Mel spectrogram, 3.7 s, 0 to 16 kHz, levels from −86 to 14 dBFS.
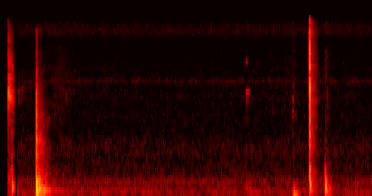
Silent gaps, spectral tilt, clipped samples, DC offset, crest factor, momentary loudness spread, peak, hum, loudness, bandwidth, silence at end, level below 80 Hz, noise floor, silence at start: none; -3.5 dB/octave; under 0.1%; under 0.1%; 36 dB; 14 LU; 0 dBFS; none; -31 LUFS; 11 kHz; 0.4 s; -52 dBFS; -64 dBFS; 0.1 s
